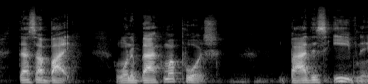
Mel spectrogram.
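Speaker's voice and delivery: ordinary talk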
